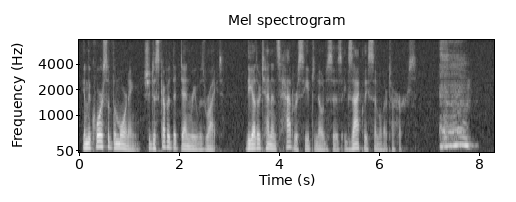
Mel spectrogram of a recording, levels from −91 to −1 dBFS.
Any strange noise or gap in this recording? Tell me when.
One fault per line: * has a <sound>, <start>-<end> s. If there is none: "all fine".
* has a throat clearing, 7.2-8.0 s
